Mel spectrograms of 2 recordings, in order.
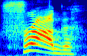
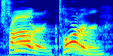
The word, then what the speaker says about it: Torg: Trog, right? That's how you pronounce it? Torg. Torg. Torg.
